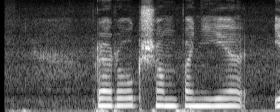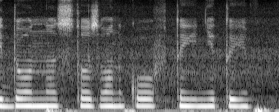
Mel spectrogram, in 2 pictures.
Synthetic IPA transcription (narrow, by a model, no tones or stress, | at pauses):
pɾɐɾokʂɐmpɐnʲjɛ | id̪onːɐst̪ozvɐnkoft̪ɨnʲɪt̪ɨ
